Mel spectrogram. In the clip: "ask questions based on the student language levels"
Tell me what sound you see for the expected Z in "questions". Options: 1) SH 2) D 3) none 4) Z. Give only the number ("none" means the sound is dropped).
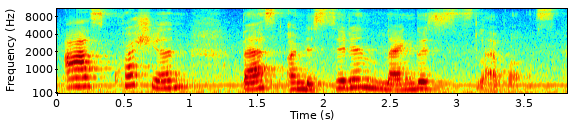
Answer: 3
